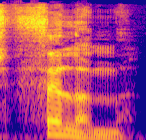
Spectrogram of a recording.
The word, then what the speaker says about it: film: Irish caller to pronounce the word film which the Irish pronounce as filim I personally find that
